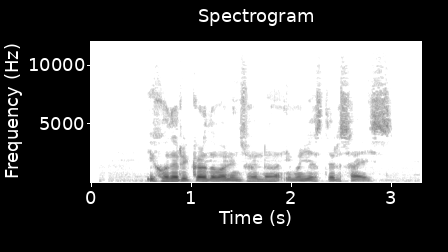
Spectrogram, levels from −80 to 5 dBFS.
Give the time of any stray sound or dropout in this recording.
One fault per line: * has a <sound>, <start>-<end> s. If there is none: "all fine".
all fine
